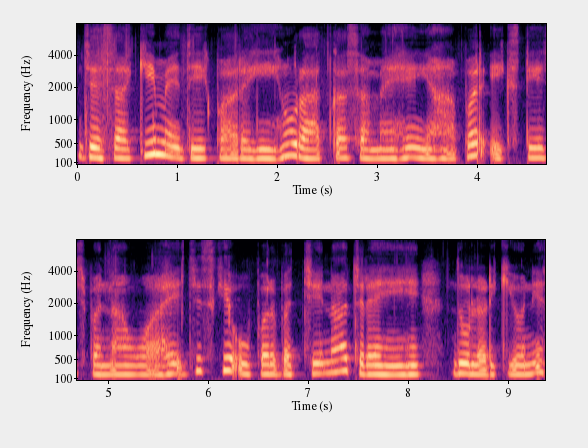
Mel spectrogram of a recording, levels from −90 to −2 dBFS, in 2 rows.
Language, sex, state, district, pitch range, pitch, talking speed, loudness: Hindi, female, Bihar, Katihar, 185-210 Hz, 195 Hz, 170 wpm, -16 LUFS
